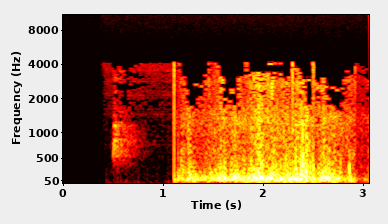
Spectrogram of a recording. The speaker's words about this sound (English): We're in Grand Étang, Nova Scotia. This is home of les suêtes winds, southeasterlies. They're more easterly right now, gusting uh, about 170 kilometers per hour. You can't quite look the wind in the face because your face gets sandblasted.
